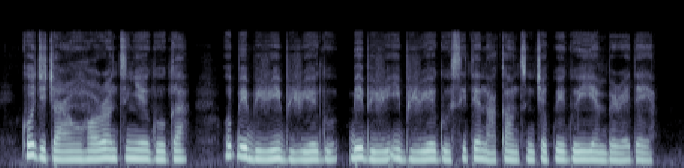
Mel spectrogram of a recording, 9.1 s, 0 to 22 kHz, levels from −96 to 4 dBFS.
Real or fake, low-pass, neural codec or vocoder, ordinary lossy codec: real; 10.8 kHz; none; none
